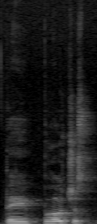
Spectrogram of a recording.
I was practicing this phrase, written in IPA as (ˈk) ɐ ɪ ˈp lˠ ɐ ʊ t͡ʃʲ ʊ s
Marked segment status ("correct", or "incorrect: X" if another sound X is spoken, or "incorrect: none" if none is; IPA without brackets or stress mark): incorrect: t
